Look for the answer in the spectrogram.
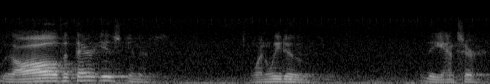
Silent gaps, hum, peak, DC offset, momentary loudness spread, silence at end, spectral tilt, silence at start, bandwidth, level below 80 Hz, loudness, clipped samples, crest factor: none; none; -10 dBFS; under 0.1%; 25 LU; 0 s; -6 dB/octave; 0 s; 17 kHz; -48 dBFS; -28 LUFS; under 0.1%; 20 dB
